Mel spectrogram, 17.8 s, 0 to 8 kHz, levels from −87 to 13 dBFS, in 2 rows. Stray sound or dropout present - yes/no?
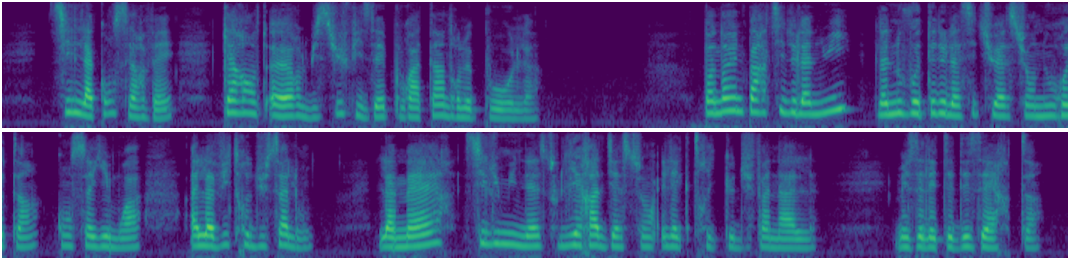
no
